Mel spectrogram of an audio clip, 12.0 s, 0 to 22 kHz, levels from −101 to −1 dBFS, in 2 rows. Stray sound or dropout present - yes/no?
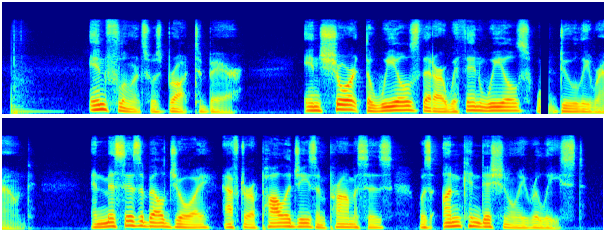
yes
